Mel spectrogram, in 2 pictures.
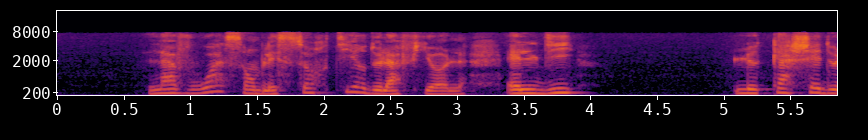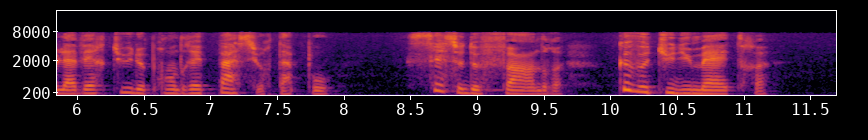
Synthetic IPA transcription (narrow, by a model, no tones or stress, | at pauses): lavwasɑ̃blɛsɔʁt̪ʰiʁd̪əlafjɔlɛld̪i | ləkaʃɛd̪əlavɛʁt̪ynəpχɑ̃d̪ʁɛpasyʁt̪apo | sɛsd̪əfɛ̃d̪ʁə | kəvøt̪yd̪ymɛt̪χə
